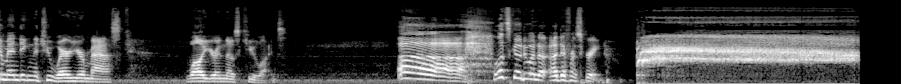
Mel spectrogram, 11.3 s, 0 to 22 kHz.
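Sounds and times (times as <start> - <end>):
speech: 0.0 - 1.7, 2.3 - 3.6, 5.0 - 7.7
small creature shrill yell: 8.0 - 10.8.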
